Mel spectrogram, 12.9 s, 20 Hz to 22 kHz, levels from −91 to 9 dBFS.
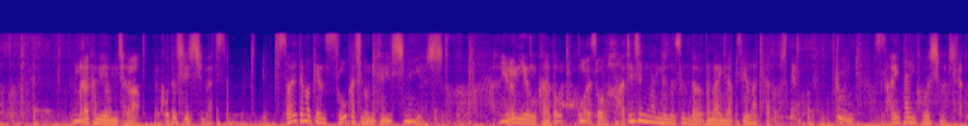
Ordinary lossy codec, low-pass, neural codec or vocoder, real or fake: none; 7.2 kHz; codec, 16 kHz, 1 kbps, FreqCodec, smaller model; fake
